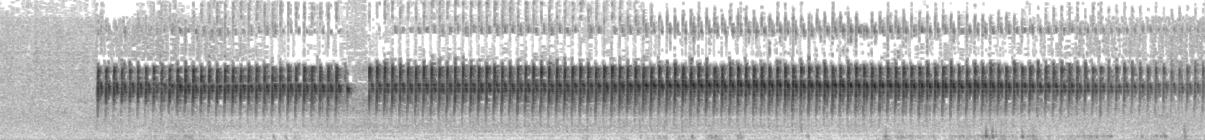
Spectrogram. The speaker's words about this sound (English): Well, it does sound like an insect, but I think what that is a grasshopper warbler. So it's a bird that makes the same sound as a cricket.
